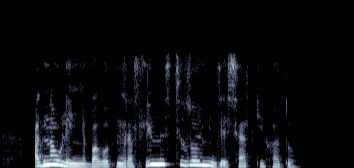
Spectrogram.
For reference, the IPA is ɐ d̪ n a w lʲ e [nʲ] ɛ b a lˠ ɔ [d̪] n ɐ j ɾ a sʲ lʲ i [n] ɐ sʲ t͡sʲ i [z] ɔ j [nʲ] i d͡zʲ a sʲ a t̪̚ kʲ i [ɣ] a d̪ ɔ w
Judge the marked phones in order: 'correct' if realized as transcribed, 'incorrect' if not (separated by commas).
incorrect, incorrect, incorrect, correct, incorrect, correct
